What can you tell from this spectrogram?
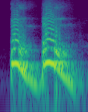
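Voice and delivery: loud, high mock booms; sonic boom imitation. Recalling jets over Washington, loud imitated booms. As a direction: belt out two booms like jets breaking the sound barrier.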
